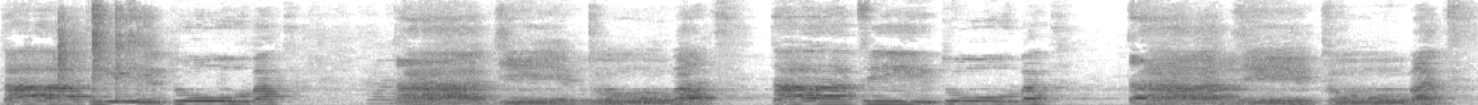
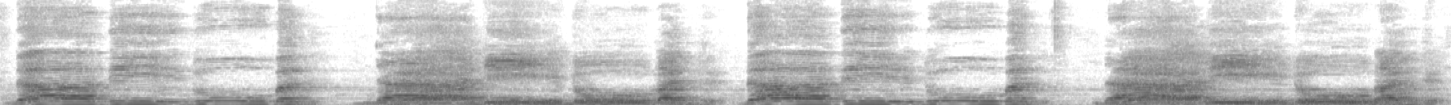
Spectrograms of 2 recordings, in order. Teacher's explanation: Kalau ta sama da biasa lidahnya terbuka. Kalau ta ada udara keluar, kalau dal tidak ada udara keluar, ya ditahan. Kalau to udah ditahan, diangkat lidahnya.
